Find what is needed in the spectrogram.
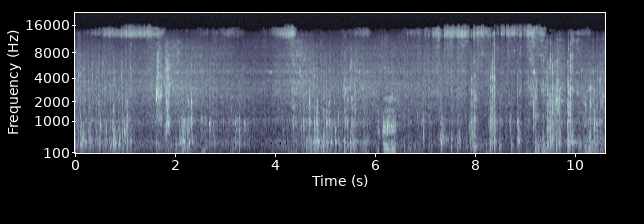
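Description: Mountain bike riding down a dirt trail covered in fallen leaves: tyres rolling over leaves and dirt, with frequent rattles and knocks from the bike over bumps. A short pitched note sounds about six seconds in.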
